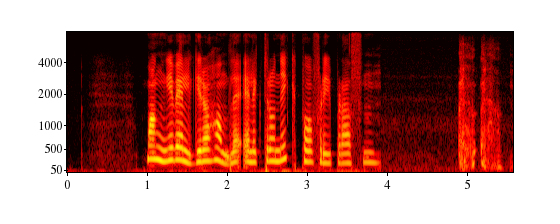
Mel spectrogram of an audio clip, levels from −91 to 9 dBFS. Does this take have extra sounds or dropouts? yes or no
yes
